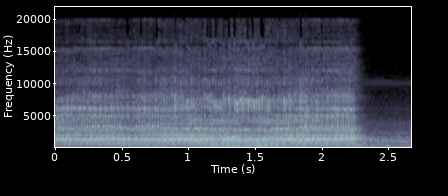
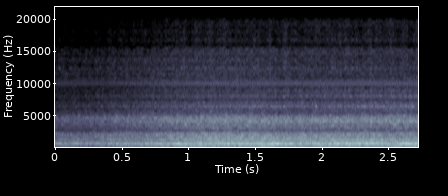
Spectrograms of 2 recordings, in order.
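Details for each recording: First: Chestnut on a wood lathe, end grain: a harsh, steady rasping scrape with a thin ringing edge and vibration. A dull scraper rubs instead of cutting, taking only a little dust under heavy pressure and nothing with a light touch. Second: Woodturning lathe at 650 rpm with a sharp skew chisel on a thick blank: smooth, steady shearing hiss with no chatter or catches; clean cut leaving a very nice surface despite the slower speed.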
